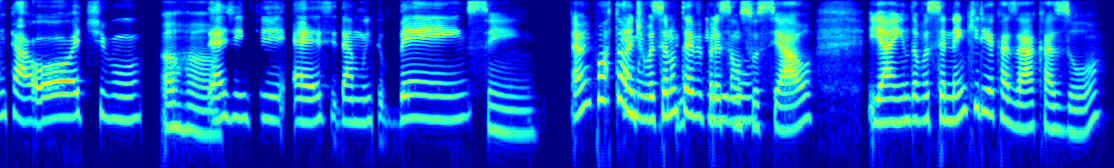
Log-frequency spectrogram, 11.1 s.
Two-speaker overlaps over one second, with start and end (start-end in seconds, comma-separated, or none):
6.3-7.5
